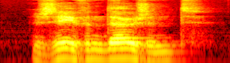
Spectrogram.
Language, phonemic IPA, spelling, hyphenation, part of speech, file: Dutch, /ˈzeː.və(n)ˌdœy̯.zənt/, zevenduizend, ze‧ven‧dui‧zend, numeral, Nl-zevenduizend.ogg
- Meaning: seven thousand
